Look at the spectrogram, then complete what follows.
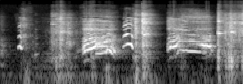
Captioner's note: person yelping; glasses clanking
